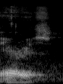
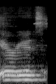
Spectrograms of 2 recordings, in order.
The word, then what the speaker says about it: Arias: way of pronouncing it if you always pronounce it Aries I've heard it pronounced about seven different ways I say areas as the rest of my family well let's back out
